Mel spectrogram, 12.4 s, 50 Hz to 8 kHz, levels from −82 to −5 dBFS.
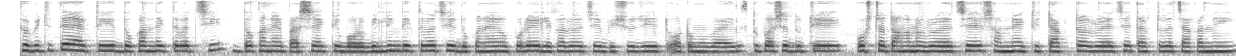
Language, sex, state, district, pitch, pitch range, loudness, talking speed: Bengali, female, West Bengal, Dakshin Dinajpur, 230 Hz, 225-240 Hz, -31 LUFS, 150 wpm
